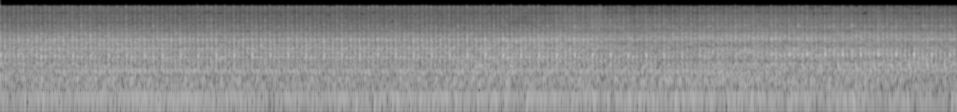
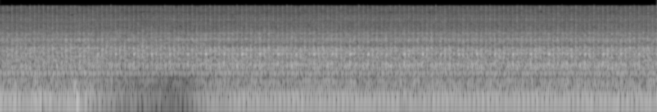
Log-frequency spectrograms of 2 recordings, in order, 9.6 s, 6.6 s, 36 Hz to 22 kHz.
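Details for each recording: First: Isuzu Panther LS automatic diesel, rebuilt for the fourth time in seven months, first start: steady, very even hard knocking at idle, about three beats a second, from an oversized 13 mm rotor head in the injection pump. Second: Isuzu Panther LS automatic diesel after swapping the oversized 13 mm rotor head for a racing injection pump rotor head: steady, even clatter about 170 beats per minute, no lumpy miss, much less vibration; normal smooth idle.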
